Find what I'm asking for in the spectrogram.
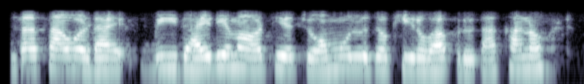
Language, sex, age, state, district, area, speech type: Sindhi, female, 18-30, Gujarat, Junagadh, rural, conversation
